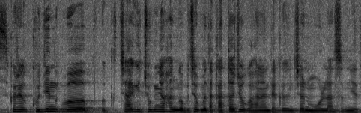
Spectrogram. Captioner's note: speaking foreign language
